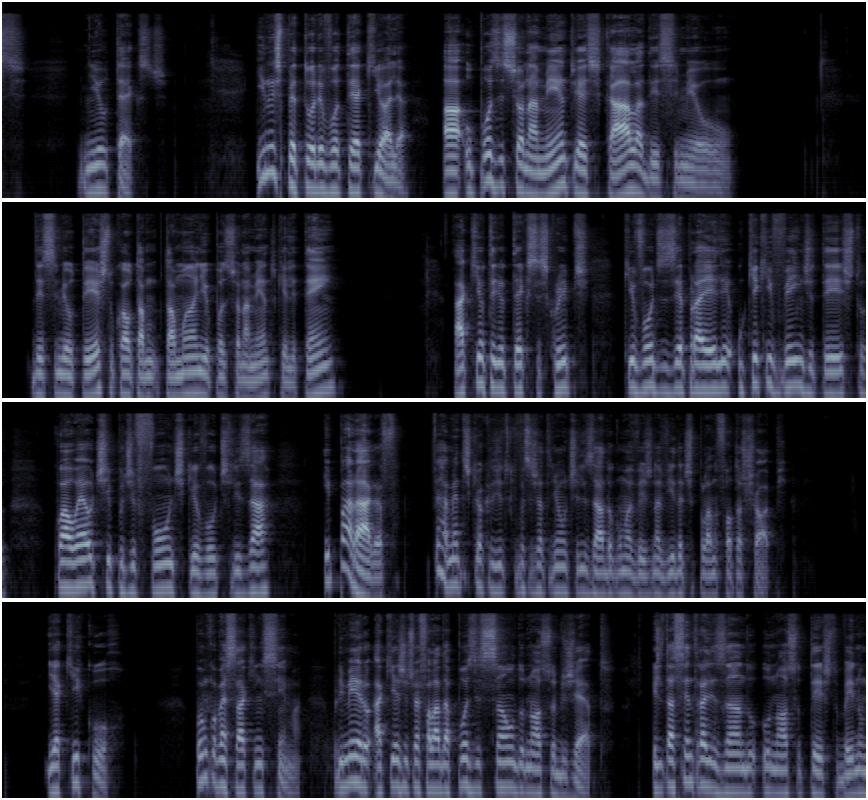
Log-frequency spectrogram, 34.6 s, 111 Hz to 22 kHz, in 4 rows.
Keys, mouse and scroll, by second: 1.6-2.6 scroll up 8, 4.3 scroll up 1, 11.7 scroll down 1, 12.6 scroll down 1, 14.2 scroll down 1, 25.3 scroll down 4, 27.0-27.6 scroll up 7.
